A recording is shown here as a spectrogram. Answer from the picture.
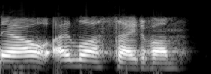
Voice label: lost sight enemy, professional fem; vo; Counter Strike Model Pack; CS:GO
